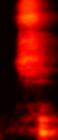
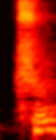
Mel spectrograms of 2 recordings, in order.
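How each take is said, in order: First: "ch" with tongue low, lighter; lone soft "ch", softly released; soft Croatian ch. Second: "ch" with tongue on the palate; lone hard "ch", tongue high; hard Croatian ch. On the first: Teacher comparing both sounds, soft ch. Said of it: "to the bottom of your mouth". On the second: Teacher comparing both sounds, hard ch. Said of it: "top of the mouth". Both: Shown as a demonstration.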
